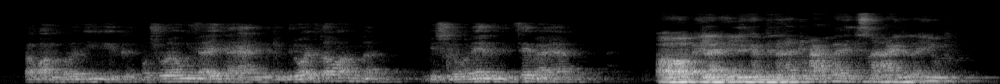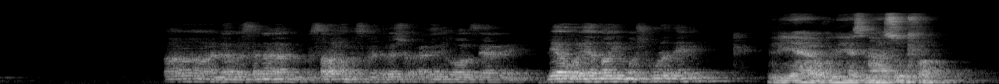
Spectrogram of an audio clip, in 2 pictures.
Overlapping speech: No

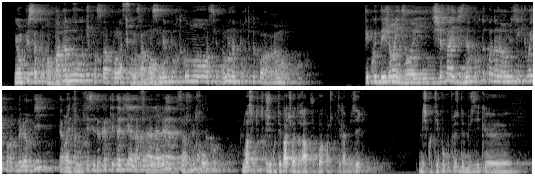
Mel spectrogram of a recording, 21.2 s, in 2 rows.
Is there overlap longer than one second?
Yes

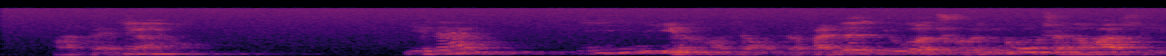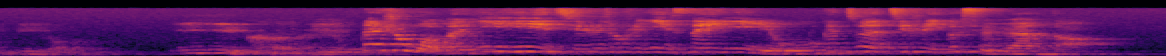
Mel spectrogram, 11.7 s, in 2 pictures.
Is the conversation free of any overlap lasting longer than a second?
Yes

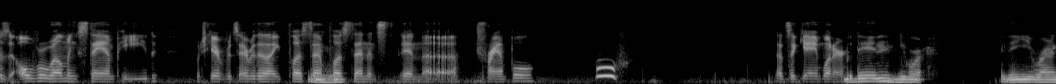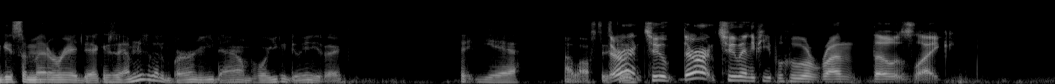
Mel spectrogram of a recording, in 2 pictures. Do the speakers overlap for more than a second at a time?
No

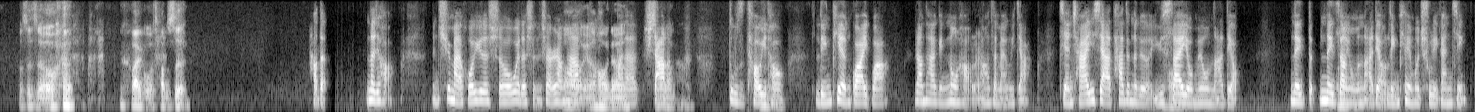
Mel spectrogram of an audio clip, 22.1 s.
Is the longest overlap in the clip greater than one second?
No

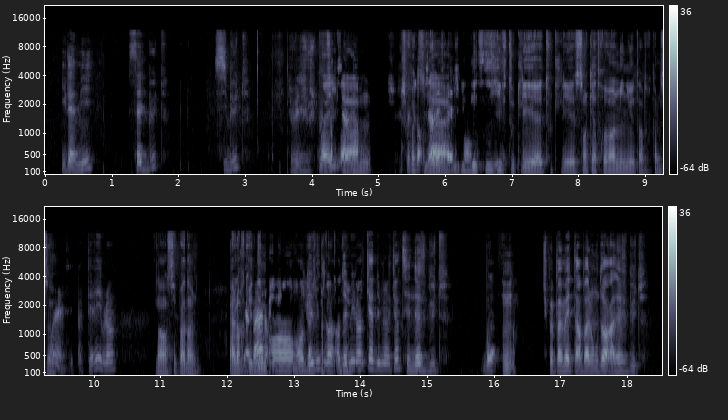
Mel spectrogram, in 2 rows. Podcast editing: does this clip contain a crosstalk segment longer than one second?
Yes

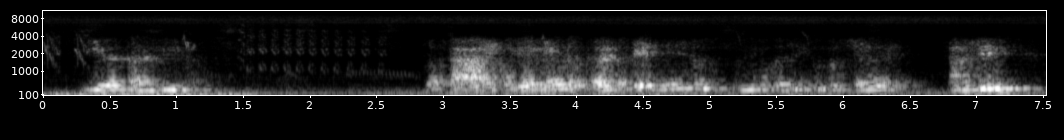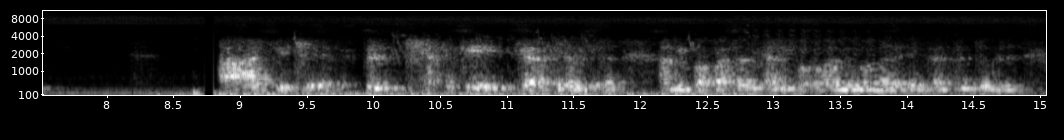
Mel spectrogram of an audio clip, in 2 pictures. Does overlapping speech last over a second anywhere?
Yes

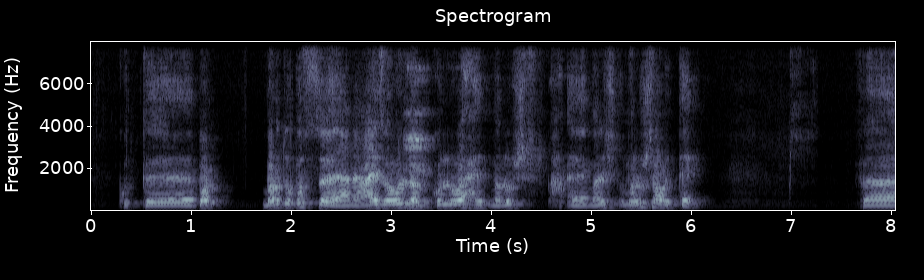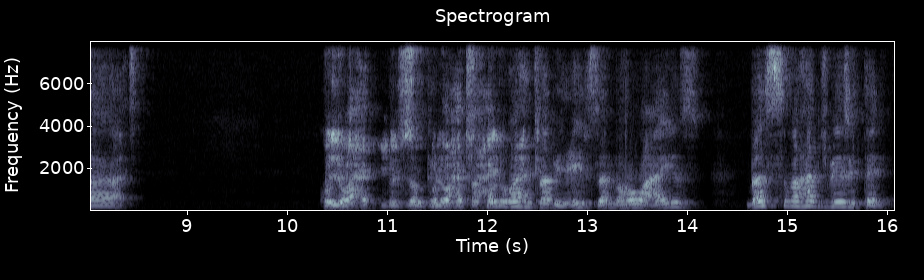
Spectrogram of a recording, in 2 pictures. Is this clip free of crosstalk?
No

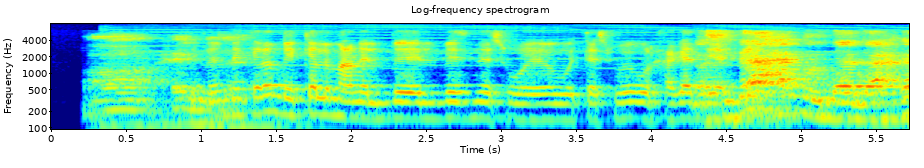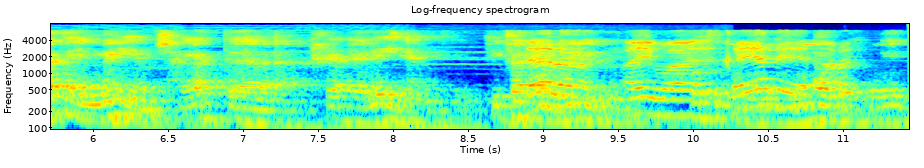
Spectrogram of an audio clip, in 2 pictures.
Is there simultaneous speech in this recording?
Yes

